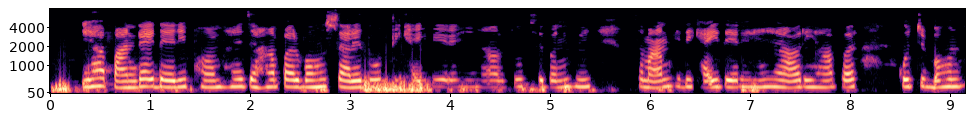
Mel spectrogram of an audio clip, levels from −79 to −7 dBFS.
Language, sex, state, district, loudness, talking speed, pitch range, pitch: Hindi, female, Chhattisgarh, Sarguja, -16 LUFS, 195 wpm, 230-255 Hz, 245 Hz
